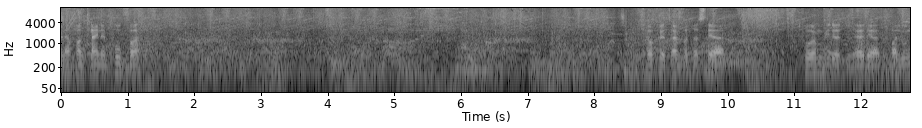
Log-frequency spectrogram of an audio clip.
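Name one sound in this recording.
Cartoonish battle sounds clash and crackle as small figures fight.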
